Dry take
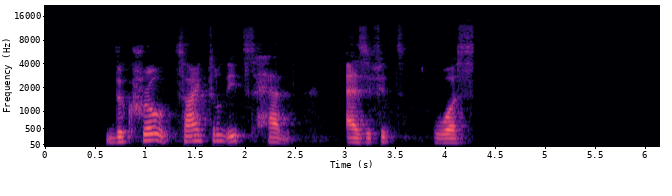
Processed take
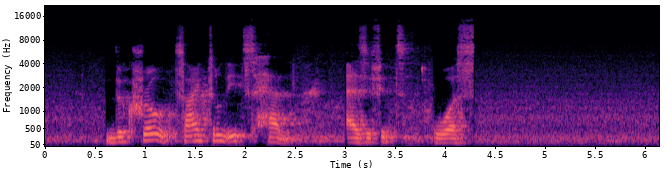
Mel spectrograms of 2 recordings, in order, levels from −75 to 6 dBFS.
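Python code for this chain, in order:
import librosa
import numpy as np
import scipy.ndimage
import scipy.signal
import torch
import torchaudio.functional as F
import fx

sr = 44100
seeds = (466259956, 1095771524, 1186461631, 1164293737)

y = fx.high_shelf(x, sr, hz=3600.0, db=-10.0)
y = fx.env_flatten(y, sr, amount_pct=70)
y = y * librosa.db_to_amplitude(2.0)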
